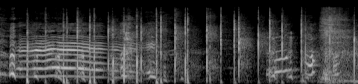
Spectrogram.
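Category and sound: crowd, clapping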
